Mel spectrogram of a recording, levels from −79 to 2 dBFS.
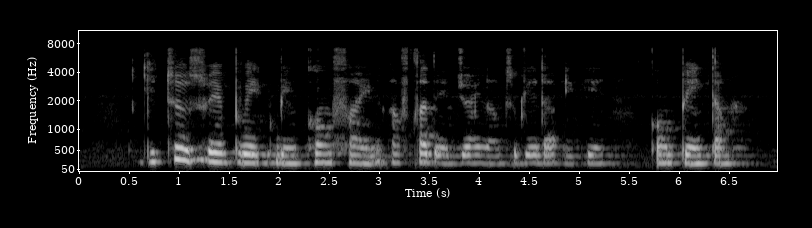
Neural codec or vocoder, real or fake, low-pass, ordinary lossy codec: codec, 16 kHz, 8 kbps, FreqCodec, larger model; fake; 7.2 kHz; AAC, 64 kbps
